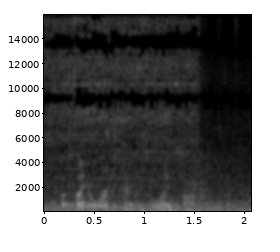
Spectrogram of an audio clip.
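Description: Water trickles from a tap into a sink.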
